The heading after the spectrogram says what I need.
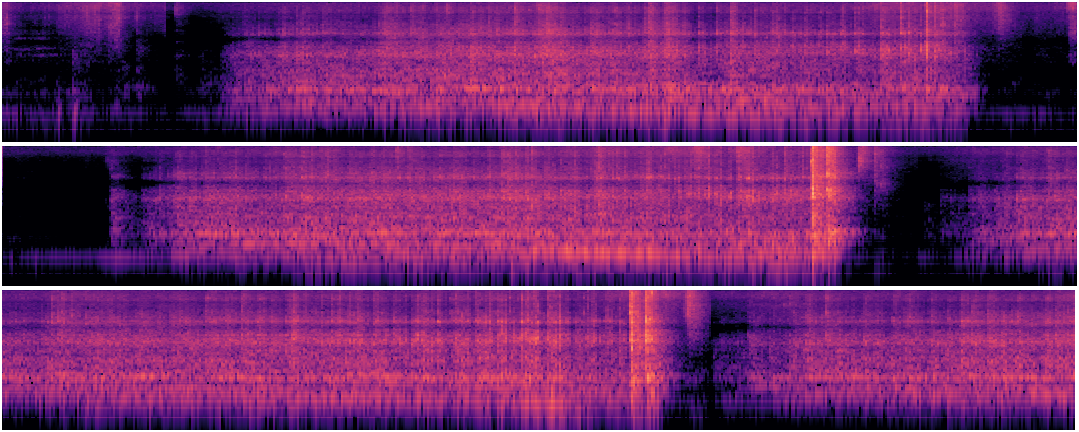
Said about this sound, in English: So, rubber band powered tub of chocolates with matching wheels, funnily enough.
